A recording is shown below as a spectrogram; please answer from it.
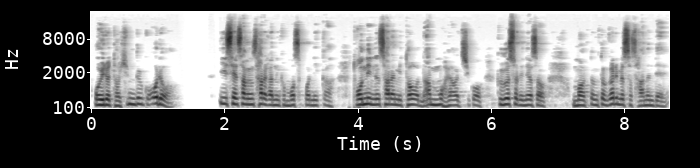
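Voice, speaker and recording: Church pastor, husky tone, fervent sermon delivery built on rhetorical questions. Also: mid-range voice, warm tone. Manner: fervent preaching full of rhetorical questions to the congregation. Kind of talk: evening worship sermon. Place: small church sanctuary.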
